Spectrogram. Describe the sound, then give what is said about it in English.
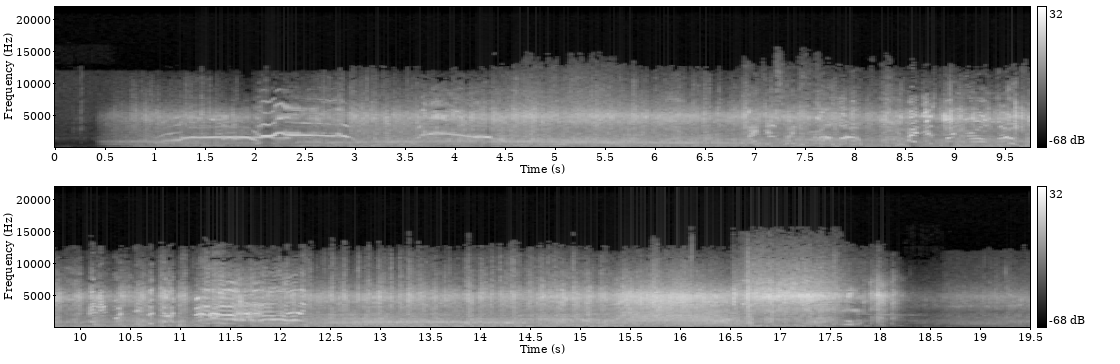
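A ride on a looping roller coaster: a loud, continuous roaring rumble with rushing wind noise and rattling, with voices carried along throughout, before the roar cuts off and a quieter tail follows. “And they got on the roller coaster and he recorded the audio of what happened. I want you to take a listen.”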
